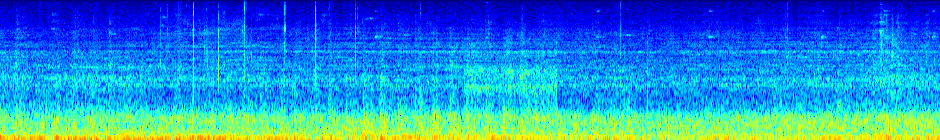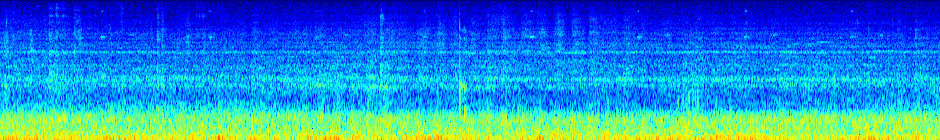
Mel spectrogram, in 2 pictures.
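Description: Freight train of tank cars rolling steadily past: a continuous low rumble of steel wheels on rail, with scattered clicks as wheels cross rail joints and a couple of brief, faint wheel squeals.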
